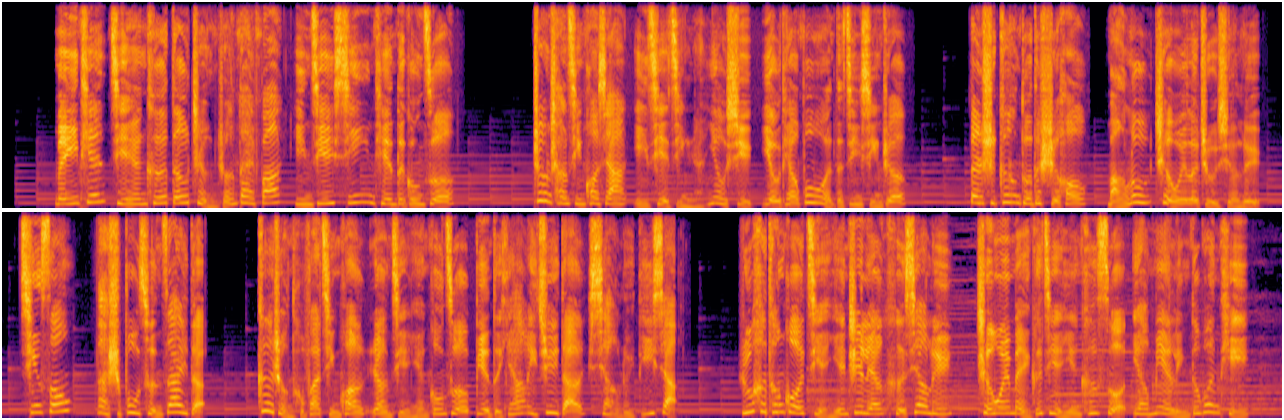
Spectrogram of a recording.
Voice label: 女; 飞碟; 检验科

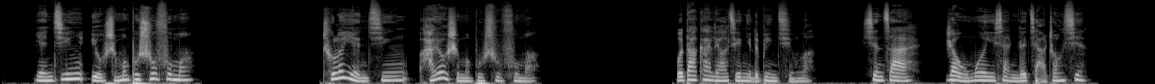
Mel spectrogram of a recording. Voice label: 角色医生试音

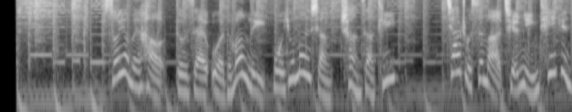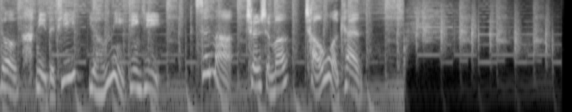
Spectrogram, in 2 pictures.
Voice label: 女 广告 服饰类; 森马

